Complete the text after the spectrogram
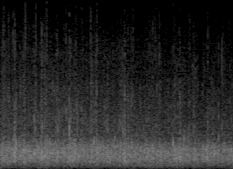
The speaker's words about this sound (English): Police officers, which, by the way, we're all thankful for, right? And so, yeah, you can clap for them.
